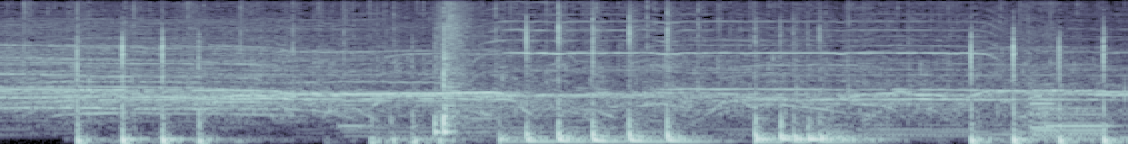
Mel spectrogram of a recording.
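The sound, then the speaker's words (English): Church audience clapping hands to welcome a new bishop, a steady rhythmic run of sharp claps with cheering voices mixed in across the crowd. “Yes, keep clapping your hands.”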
